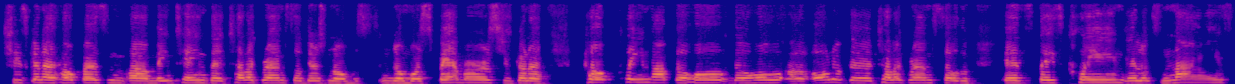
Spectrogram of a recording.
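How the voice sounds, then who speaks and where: Halting woman hosting a video call. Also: on the high side, steady tone, vocal fry, a bit bright, no room sound. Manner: halting, with frequent fillers. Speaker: meeting host. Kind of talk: casual online meeting talk. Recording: dull lo-fi call audio.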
